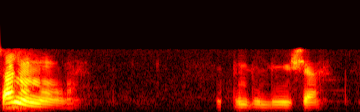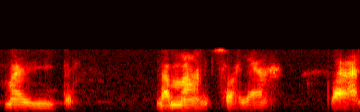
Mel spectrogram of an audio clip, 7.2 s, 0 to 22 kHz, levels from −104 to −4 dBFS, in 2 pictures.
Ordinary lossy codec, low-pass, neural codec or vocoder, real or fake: none; 3.6 kHz; none; real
